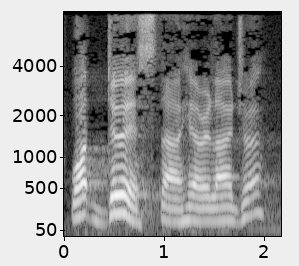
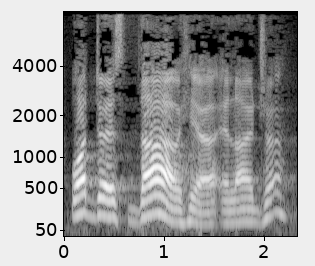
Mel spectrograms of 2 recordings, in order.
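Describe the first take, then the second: First: The stress is on the word doest. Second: The stress is on the word thou. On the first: "emphasizing each word in turn" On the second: "emphasizing each word in turn"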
